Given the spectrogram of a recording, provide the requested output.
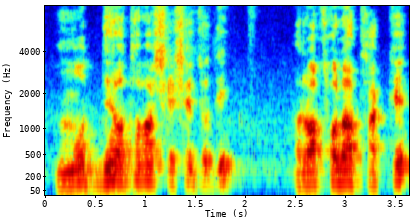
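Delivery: slow, clear dictating pace; slow dictation. Shown as a demonstration. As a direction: say it slowly so pupils can write it down. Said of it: "slow dictation".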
